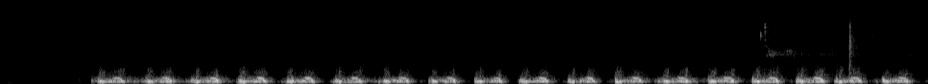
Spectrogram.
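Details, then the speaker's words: 7-year-old girl with a variant of mitral valve prolapse: faster heart rate with a late apical musical systolic murmur, best heard along the lower left sternal border and apex. "let's listen again to our patient with this late apical musical systolic murmur that is best heard along the lural external water and Apex"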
